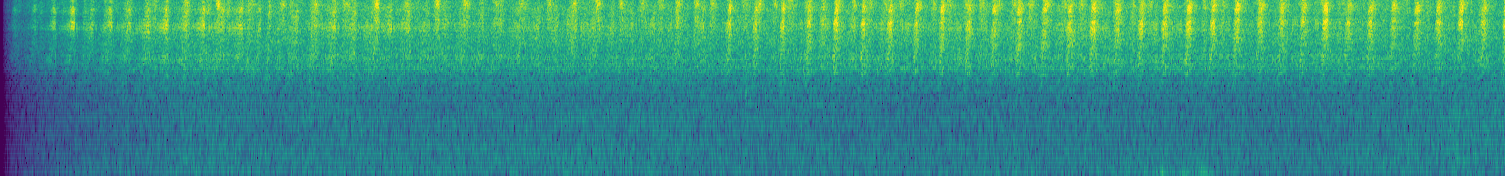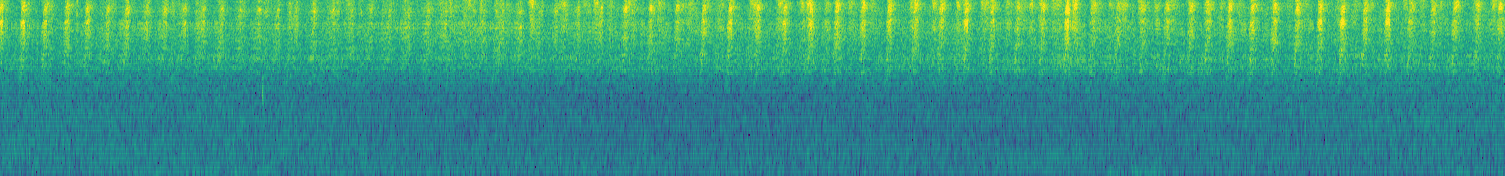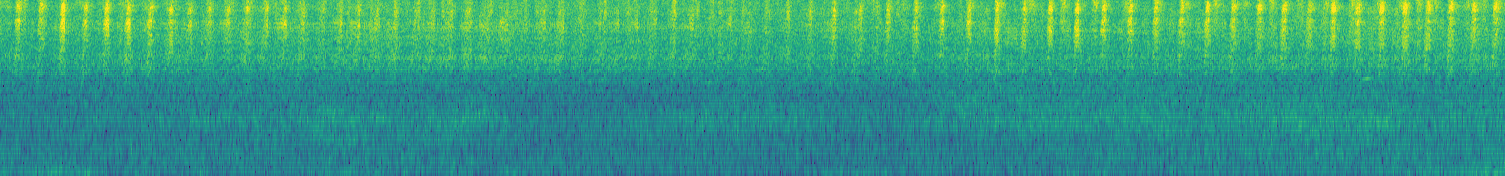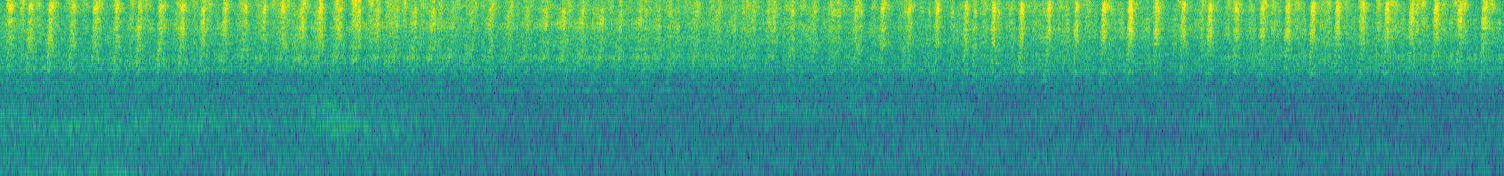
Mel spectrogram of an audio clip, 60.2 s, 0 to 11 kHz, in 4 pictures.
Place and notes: Cicadas sound, Traffic Sound
Zoom H2n MS+XY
